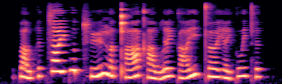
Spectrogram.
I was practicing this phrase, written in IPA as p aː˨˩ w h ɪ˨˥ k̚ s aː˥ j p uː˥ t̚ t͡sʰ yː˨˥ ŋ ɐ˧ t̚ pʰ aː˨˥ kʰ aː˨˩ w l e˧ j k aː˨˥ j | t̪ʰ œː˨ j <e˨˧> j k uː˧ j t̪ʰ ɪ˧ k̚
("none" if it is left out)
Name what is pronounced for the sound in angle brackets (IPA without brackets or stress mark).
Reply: e˨˩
